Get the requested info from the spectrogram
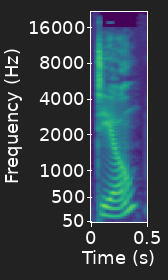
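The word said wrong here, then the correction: Deol: Deal. Deal? – No, Diol.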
